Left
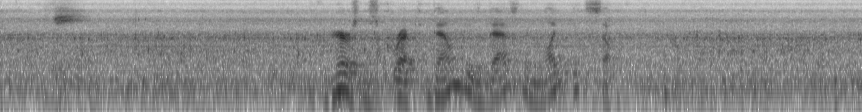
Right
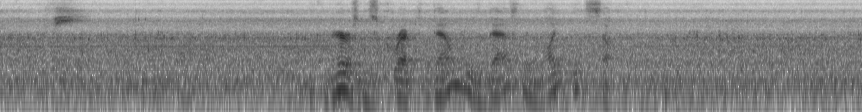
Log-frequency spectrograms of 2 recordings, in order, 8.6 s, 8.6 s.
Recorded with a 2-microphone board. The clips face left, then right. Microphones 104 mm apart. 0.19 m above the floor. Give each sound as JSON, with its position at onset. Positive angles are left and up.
{"t": 0.4, "sound": "whispering", "side_deg": 15, "distance_m": 5.5}
{"t": 3.1, "sound": "a man speaking", "side_deg": -5, "distance_m": 1.0}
